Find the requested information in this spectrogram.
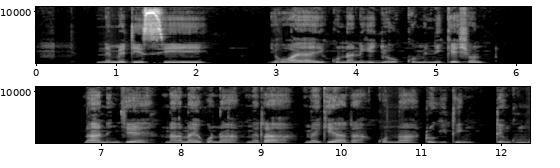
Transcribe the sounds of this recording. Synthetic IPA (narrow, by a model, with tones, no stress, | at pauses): ne˨me˦ti˦si˨˦ | ɪ˨wa˦ja˨ɪ˦kʊ˨na˦ni˦ki˨d͡ʒo˨kːɔ˨mu˨ni˨ke˦ʃɔ˦n | a˨nɪ˨ɲt͡ʃɛ˦na˨˦na˦ɪkʊ˨na˦mɛ˨ta˦mɛ˨kɪ˦ata˨kʊ˨na˦to˨ki˨ti˦ŋ | te˨ŋɡu˦mo˨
